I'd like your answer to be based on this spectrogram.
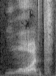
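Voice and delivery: high, sudden disbelief; a high, startled yelp; startled squeak. Retold or imitated. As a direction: jolt of alarm. Punk turning green.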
